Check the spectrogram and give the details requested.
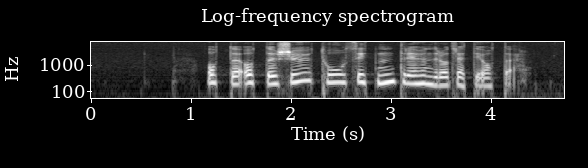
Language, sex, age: Norwegian, female, 49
